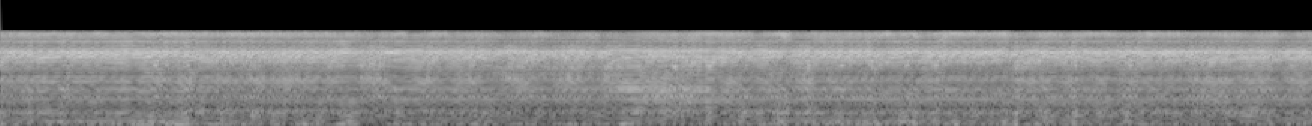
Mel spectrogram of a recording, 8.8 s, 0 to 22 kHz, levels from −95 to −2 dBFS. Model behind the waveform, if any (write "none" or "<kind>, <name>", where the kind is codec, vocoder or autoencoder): vocoder, HiFi-GAN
